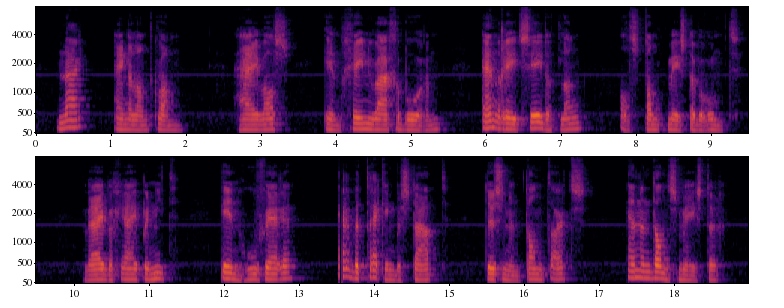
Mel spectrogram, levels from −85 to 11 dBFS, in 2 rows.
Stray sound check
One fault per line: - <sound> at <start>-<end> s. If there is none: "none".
- dropout at 13.5-13.6 s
